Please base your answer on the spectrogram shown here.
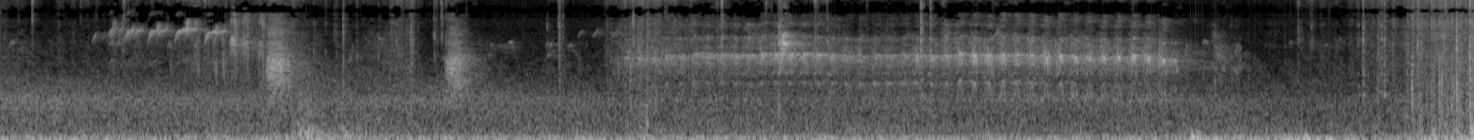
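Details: A young, hand-raised Oriental magpie, found fallen by a roadside, just woken from a nap and flapping its wings, gives short harsh calls, then a long raspy screech lasting several seconds, over a low traffic rumble.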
